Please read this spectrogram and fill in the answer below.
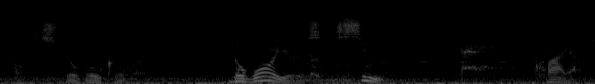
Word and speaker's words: Sto'Vo'Kor: say it correctly also the way he said stovakov all right look like he said stovokor instead of stovacore which is interesting ok you are a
